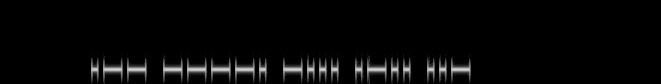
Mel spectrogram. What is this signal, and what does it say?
Morse code, heard as a keyed tone, about 20 wpm, 700 Hz. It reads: W9BLU
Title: USA Call Signs - 5 Characters - Repeated 2x - 20wpm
